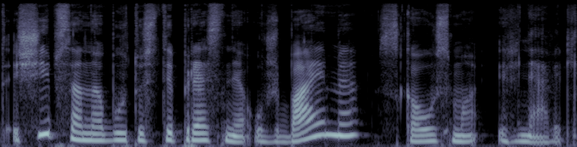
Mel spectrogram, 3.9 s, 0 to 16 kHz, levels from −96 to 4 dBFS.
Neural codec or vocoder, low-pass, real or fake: none; 14.4 kHz; real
